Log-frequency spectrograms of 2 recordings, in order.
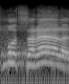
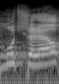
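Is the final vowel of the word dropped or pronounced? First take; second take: pronounced; dropped. First: The final vowel at the end is pronounced. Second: The final vowel at the end is dropped. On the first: The speaker calls it right. "It's so nice" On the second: The speaker calls it wrong. "they don't say the vowel on the end of the food item"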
